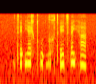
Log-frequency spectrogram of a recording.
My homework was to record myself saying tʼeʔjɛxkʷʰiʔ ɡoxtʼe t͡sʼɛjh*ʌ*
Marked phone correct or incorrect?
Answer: incorrect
